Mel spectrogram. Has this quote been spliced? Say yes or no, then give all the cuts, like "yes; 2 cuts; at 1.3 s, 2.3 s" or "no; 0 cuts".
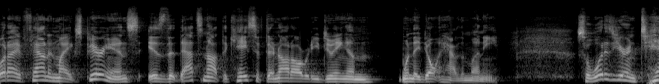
no; 0 cuts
